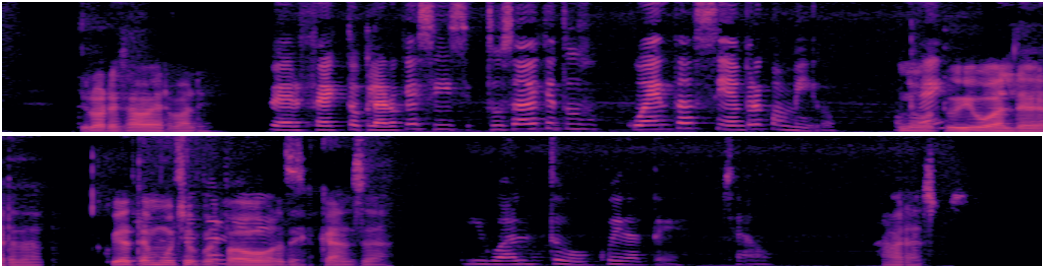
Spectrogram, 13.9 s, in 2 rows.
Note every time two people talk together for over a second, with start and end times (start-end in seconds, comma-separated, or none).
7.8-9.0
